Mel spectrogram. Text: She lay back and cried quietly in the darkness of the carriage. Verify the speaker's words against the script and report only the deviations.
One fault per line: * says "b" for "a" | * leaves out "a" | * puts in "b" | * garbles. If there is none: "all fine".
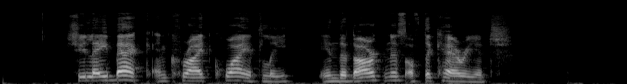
all fine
